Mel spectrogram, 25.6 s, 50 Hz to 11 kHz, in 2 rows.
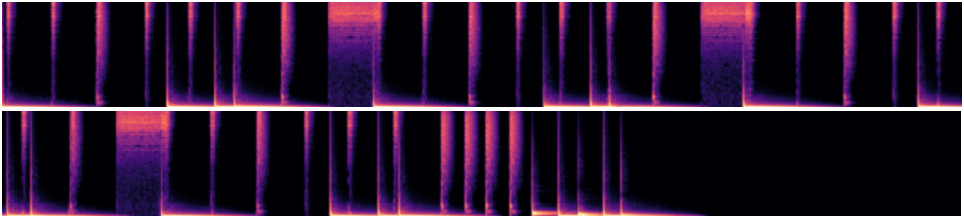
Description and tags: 95 bpm created on an Roland TD-4 TR-808 sounds Hip hop
tr-808, hip-hop, 95, drum, 95-bpm, 808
